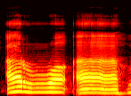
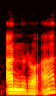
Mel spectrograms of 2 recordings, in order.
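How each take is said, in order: First: The n merges completely into the r. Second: The n is pronounced clearly before the r. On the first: The speaker calls it right. "nun matinya melebur" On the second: The speaker calls it wrong. "tidak dibaca an"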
